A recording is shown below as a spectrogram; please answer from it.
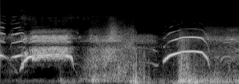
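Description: Young women screaming on a slingshot thrill ride. The first scream is held and high, and a second, shorter one rises and falls near the end.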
